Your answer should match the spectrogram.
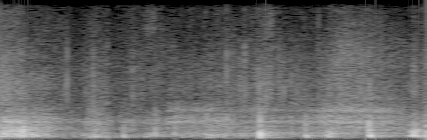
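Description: Faint rustling of football-boot laces being pulled and loosened by hand, with a few light clicks, one about a second and a quarter in and another near the end.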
